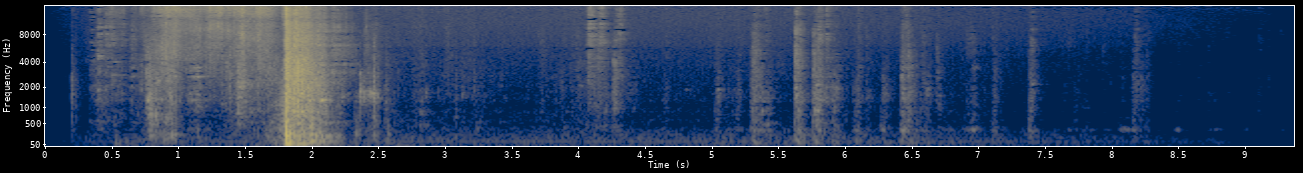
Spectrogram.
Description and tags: More like a thump than a crash. This is a box of plastic junk dropped on floor. This is before I turn it over. Recorded with ECM-99 to Extigy sound card. Needed some elements for a guy crashing into some junk.
Accidentally had phonograph potted up on mixer - 60 cycle hum and hiss may be present. Used noise reduction to reduce some of this.
crash, soundeffect, thump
